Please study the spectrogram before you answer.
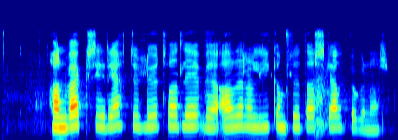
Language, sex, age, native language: Icelandic, female, 18-19, Icelandic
